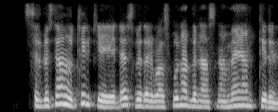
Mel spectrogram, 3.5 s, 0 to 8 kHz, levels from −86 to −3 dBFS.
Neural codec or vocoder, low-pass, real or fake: codec, 16 kHz, 2 kbps, FreqCodec, smaller model; 7.2 kHz; fake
